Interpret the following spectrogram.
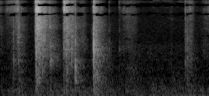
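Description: Tarot cards being shuffled and handled by hand: a handful of short, crisp clicks at an irregular pace.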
